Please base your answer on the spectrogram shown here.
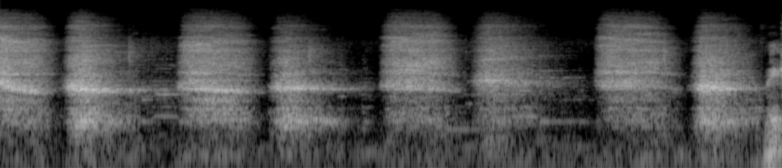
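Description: Rapid rhythmic breathing during a yoga breath round in a yoga class for BJJ practitioners, with repeated forceful inhale-exhale cycles roughly every second, loud and close with no talking.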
